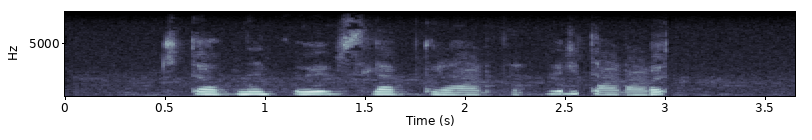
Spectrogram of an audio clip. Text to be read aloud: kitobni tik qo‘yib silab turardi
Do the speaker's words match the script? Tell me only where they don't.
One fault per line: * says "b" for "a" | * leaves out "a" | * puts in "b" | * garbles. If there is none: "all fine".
* leaves out "tik"
* garbles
